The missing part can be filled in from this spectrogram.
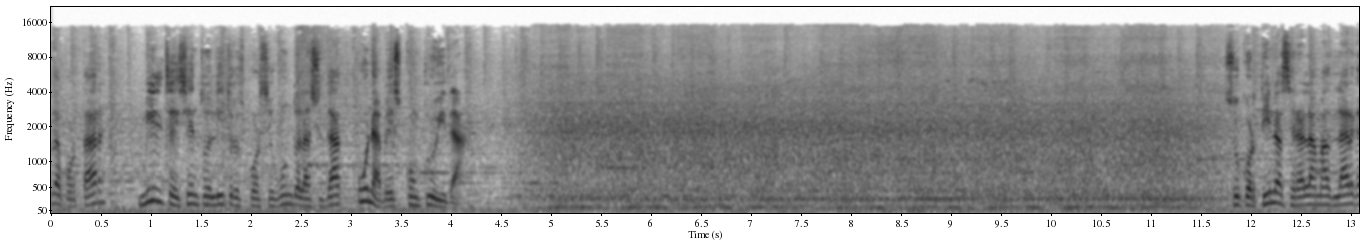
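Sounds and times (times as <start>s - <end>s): mechanical hum: 4.6s - 11.8s.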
